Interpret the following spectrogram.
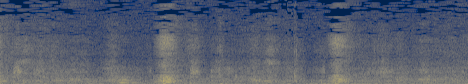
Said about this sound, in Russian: С выдохом прихлапываете живот к позвоночнику. Не напрягайтесь. Просто выдох. Акцент на выдох. Просто выдох носом.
